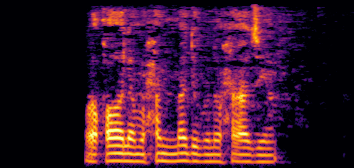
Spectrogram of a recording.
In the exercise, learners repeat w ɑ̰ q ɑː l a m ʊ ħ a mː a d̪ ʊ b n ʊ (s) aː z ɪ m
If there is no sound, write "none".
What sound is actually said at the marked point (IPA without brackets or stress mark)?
ħ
